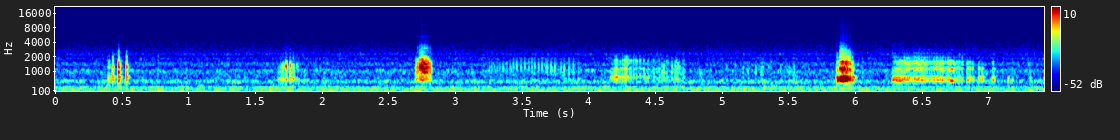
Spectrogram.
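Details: April recording of Tago's brown frogs near a gorge, Kamo River, Itoshima, Japan: scattered croaks and short pulsed calls every second or two, two louder notes, set against steady stream sound.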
